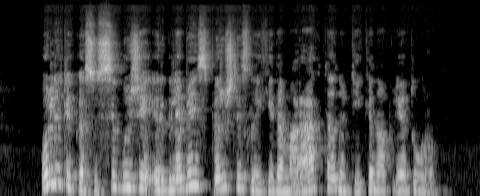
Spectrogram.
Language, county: Lithuanian, Panevėžys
